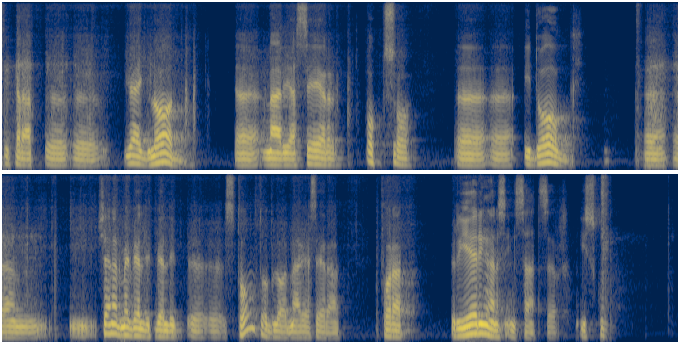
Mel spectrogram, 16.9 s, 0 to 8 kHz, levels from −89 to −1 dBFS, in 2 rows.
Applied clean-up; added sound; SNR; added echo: neural mask model RNNoise.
